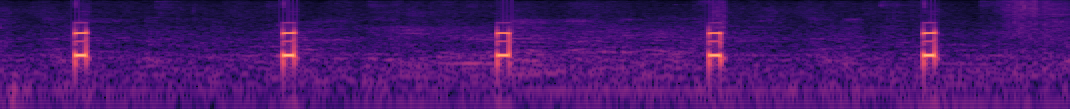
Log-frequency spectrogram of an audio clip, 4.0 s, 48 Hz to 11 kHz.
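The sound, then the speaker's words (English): Five short electronic beeps sound at a steady, even pace, each a crisp two-tone blip, over a faint low hum with no talking; each beep represents $100,000 of goods bought in America. “While you listen to those five beeps, people just spent half a million dollars.”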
